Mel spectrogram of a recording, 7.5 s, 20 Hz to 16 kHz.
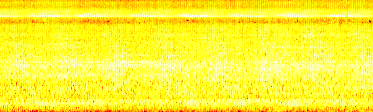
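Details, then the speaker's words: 2010 BMW 520d diesel at idle: steady idle with a thin, constant high-pitched metallic ring in the background, caused by a broken engine mount; the ring stops when revved. "sakın arka planda bir çınlama sesi geliyor kullanınca Bu aracın motoruna zorunda birini kırık olduğunu gösteriyor"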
